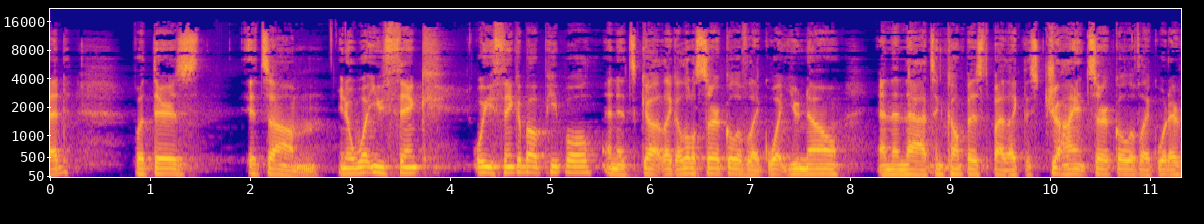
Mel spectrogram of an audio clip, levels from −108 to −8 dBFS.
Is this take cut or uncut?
uncut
